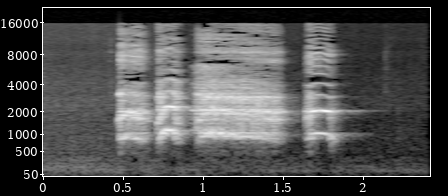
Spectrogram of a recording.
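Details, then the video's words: Red junglefowl from Laos crowing: a loud, harsh four-part crow with a short opening note, a second burst, a long drawn-out middle phrase and a clipped final note, over a quiet background. "Lao red jungle fowl"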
